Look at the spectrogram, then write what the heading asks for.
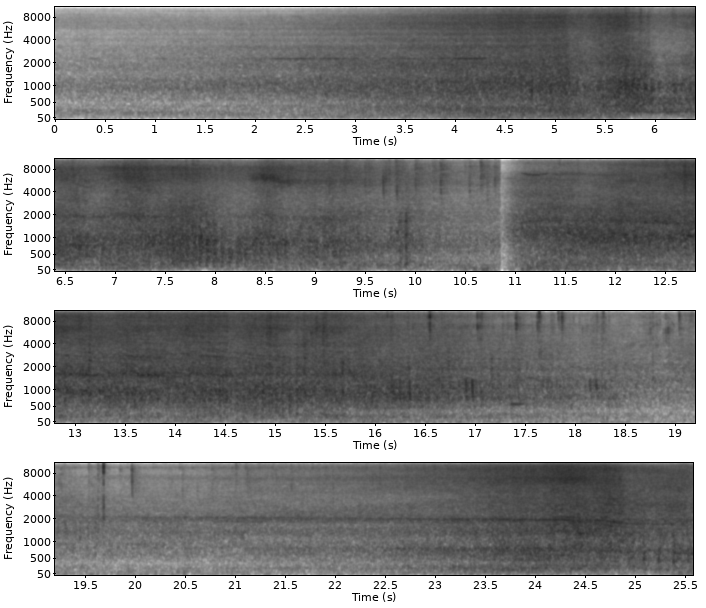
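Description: Trains passing through a station. First a train's running noise swells to a loud peak. After a break, a yellow SNCF Infra diesel locomotive's engine and wheels grow louder as it approaches and passes close near the end, with a thin high whine over the rumble.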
